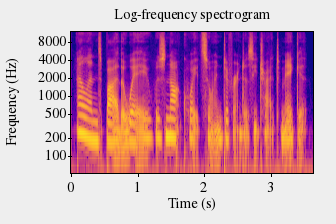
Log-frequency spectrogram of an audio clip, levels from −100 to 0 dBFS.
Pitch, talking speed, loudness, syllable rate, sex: 205 Hz, 250 wpm, -18 LUFS, 5.8 syllables/s, female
